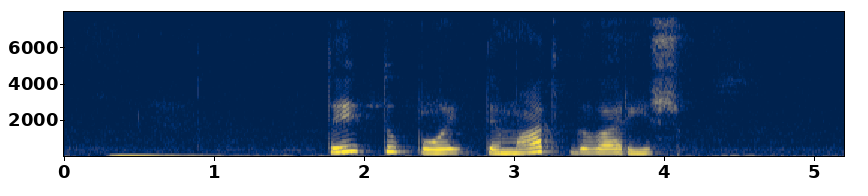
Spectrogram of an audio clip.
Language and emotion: Russian, neutral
